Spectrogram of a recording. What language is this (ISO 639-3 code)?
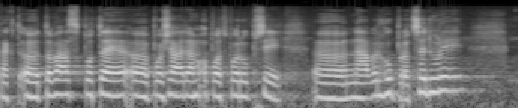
ces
